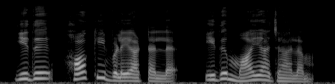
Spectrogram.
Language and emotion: Tamil, neutral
